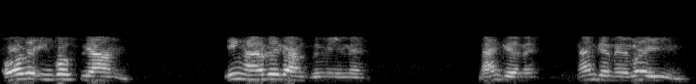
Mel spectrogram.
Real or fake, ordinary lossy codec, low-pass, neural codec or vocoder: fake; none; 3.6 kHz; vocoder, 44.1 kHz, 128 mel bands, Pupu-Vocoder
